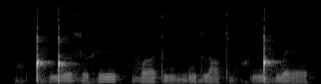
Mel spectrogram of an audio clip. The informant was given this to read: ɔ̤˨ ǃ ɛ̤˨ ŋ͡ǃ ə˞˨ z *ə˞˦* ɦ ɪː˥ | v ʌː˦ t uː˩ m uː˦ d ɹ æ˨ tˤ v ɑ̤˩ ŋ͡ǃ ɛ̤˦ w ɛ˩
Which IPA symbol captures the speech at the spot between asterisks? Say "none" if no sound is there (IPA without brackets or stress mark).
ə˞˩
